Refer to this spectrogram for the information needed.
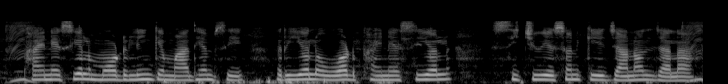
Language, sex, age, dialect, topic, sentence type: Bhojpuri, female, <18, Southern / Standard, banking, statement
